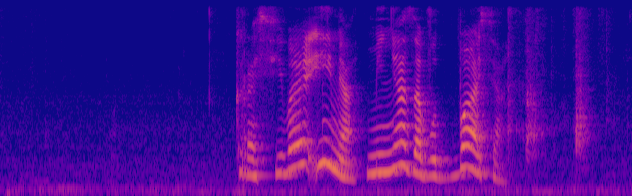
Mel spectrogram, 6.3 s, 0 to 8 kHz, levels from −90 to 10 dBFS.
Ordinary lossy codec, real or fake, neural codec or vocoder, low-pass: none; real; none; 7.2 kHz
